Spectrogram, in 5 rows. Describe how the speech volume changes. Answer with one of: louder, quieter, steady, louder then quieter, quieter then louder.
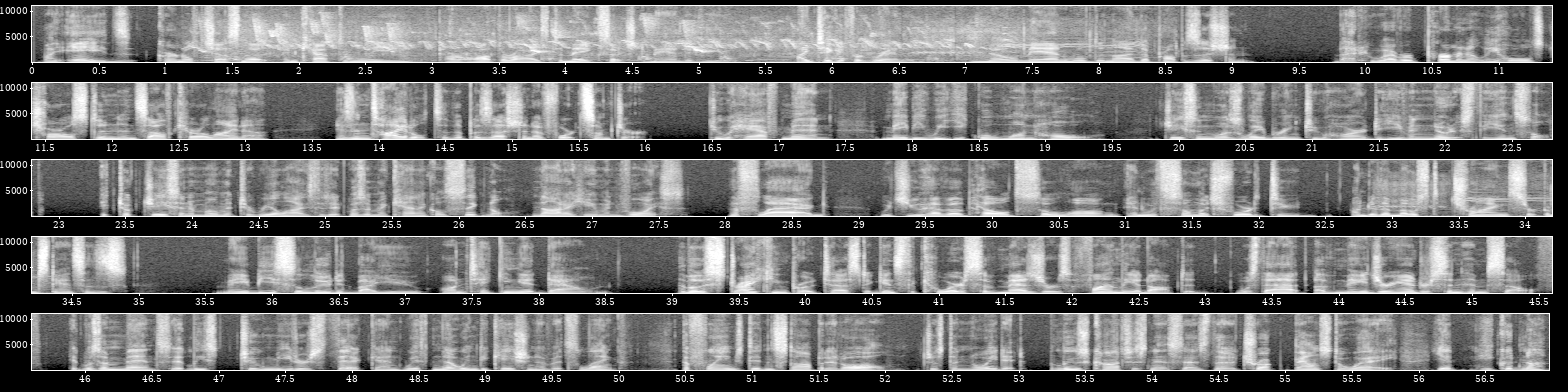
steady.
